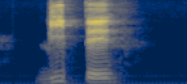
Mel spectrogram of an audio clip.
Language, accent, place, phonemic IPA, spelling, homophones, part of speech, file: French, France, Lyon, /bi.pe/, biper, bipai / bipé / bipée / bipées / bipés / bipez, verb, LL-Q150 (fra)-biper.wav
- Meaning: 1. to beep, to buzz (contact by phone or by beeper) 2. to bleep out (censor offensive or sensitive language with a beep sound)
